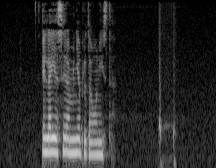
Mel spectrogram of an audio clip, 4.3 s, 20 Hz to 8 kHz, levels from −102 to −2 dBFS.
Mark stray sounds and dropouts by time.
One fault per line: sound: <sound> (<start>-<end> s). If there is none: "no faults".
sound: whoosh (3.1-3.5 s)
